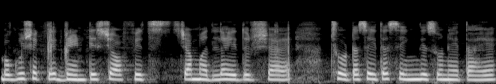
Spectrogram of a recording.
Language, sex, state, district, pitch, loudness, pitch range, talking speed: Marathi, female, Maharashtra, Washim, 230 Hz, -13 LUFS, 225-245 Hz, 180 wpm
